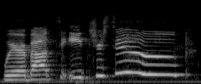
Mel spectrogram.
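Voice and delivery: high, loud teasing holler; calling out. A narrator's reading. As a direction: call it through the house. Dakota joins in calling Max.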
